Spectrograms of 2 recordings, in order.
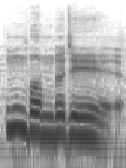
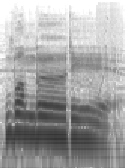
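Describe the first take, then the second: First: It is said in a grand, pompous put-on voice. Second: It is said in a plain, ordinary speaking voice. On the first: "or more specifically, using a more pompous, like, sounding voice" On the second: "instead of Bombardier. Just Bombardier"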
